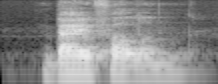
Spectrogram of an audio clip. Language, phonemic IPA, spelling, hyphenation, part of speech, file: Dutch, /ˈbɛi̯ˌvɑ.lə(n)/, bijvallen, bij‧val‧len, verb, Nl-bijvallen.ogg
- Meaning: 1. to fall in addition 2. to second, take side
